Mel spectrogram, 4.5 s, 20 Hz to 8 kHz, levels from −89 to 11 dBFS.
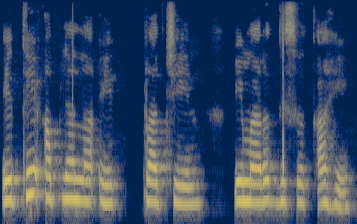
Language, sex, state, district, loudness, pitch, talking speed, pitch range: Marathi, female, Maharashtra, Pune, -15 LUFS, 220 Hz, 95 wpm, 205-235 Hz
